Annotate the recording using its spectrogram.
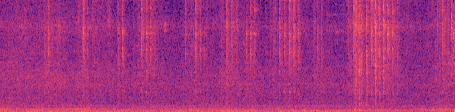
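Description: The bus body rattles and clatters as it drives.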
